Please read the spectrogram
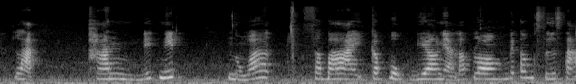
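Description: Throughout the speech, the sound is grainy and rough, with high-frequency detail turned into a fizzing, noisy texture. This is the likely mark of Opus compression in its music (CELT) mode, at a rate that fits about 24 kbps. Band energies are kept and starved bands are refilled with folded or noise content. So, unlike MP3, there is less swirling or watery warble. Unlike Opus's speech mode, the top isn't muffled: content reaches about 20.2 kHz.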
